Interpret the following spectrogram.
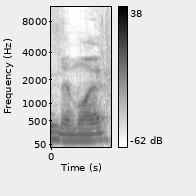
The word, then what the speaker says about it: memoir: It's a beautiful book, a beautiful autobiography, memoir of sorts. Memoir, that's how it's pronounced.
